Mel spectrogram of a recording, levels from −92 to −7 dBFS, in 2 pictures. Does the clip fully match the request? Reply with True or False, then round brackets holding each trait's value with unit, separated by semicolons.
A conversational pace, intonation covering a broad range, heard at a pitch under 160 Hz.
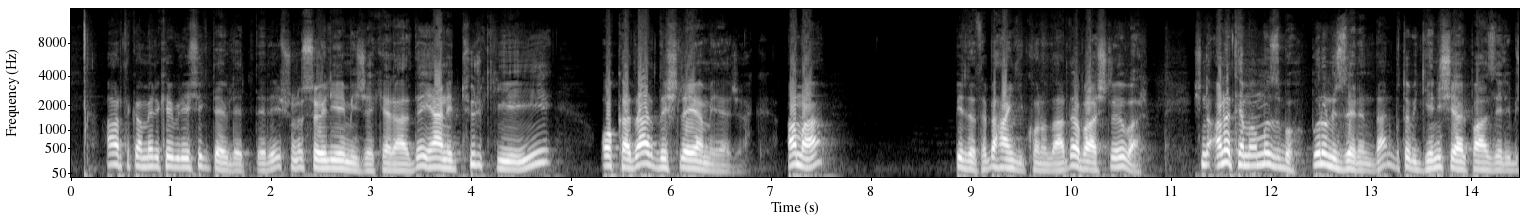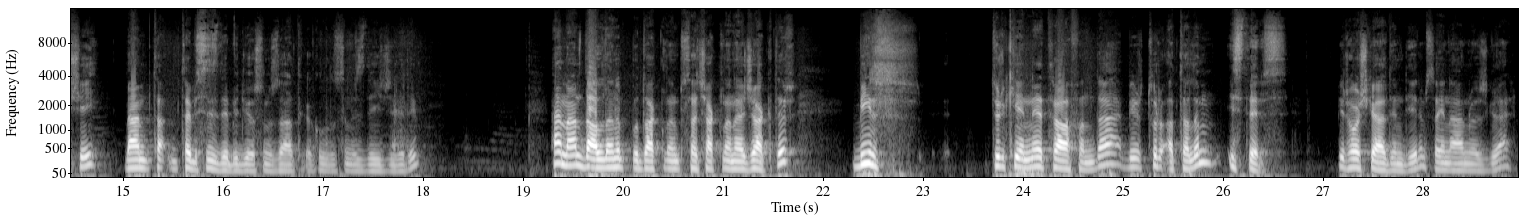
True (120 wpm; 6.0 semitones; 135 Hz)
